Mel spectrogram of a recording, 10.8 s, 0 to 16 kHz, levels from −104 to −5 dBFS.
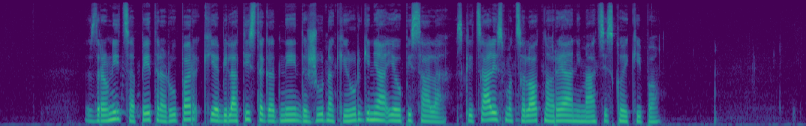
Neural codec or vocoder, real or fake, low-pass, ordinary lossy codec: vocoder, 44.1 kHz, 128 mel bands every 512 samples, BigVGAN v2; fake; 14.4 kHz; none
